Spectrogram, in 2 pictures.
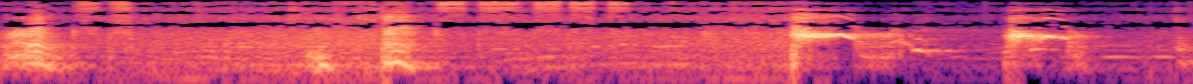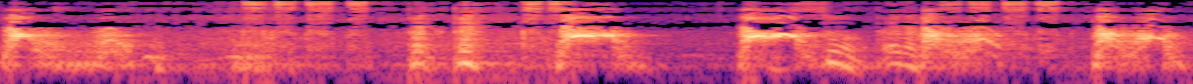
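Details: Rottweiler puppy howling while playing with a child indoors: short, high, yelping howls and yips repeated roughly once a second, with a television and a voice in the background.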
